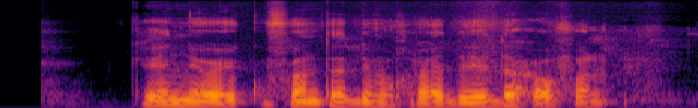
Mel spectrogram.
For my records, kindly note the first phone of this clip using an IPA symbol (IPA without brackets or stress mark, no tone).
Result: kʰ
